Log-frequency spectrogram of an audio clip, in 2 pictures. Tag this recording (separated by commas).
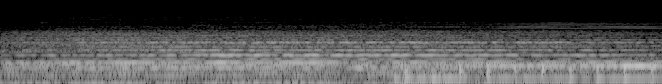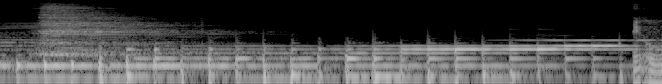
Ambient music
